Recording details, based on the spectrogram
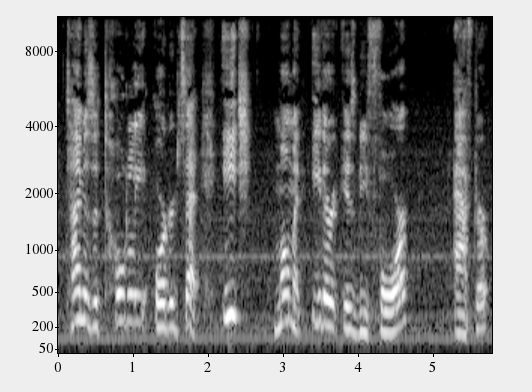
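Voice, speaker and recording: A man giving a dramatic reading of a science essay with ad-libbed asides, in a halting, ruminative manner. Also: sits high, a little hiss or hum, rough recording. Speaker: science blogger and presenter.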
